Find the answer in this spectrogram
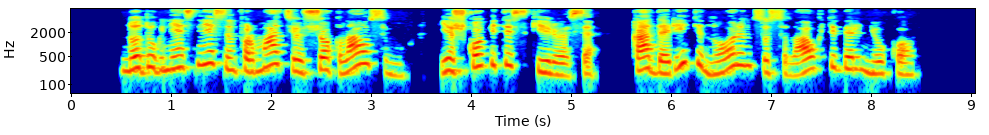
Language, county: Lithuanian, Utena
